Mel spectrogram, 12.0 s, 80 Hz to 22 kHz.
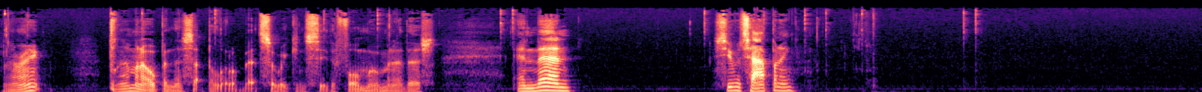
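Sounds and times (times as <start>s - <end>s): faint computer clicks: 8.0s - 8.9s, 9.6s - 9.9s.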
